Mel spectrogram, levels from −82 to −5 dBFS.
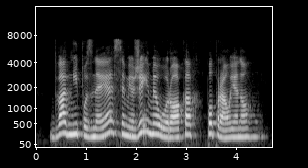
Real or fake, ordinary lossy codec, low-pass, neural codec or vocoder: fake; AAC, 64 kbps; 7.2 kHz; codec, 16 kHz, 4.8 kbps, FACodec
